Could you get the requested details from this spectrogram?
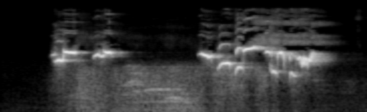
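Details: Varied whistled song of a white-rumped shama, used to coax silent, stressed birds to sing: two bright whistles, a soft low warble, then a fast jumble of high rising and falling notes.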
